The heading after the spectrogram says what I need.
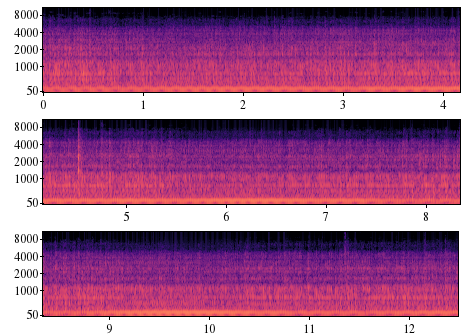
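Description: Constant low droning hum with slow swells in loudness and a faint fluttering beat; the heater fan motor sounds abnormal, cause unclear.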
